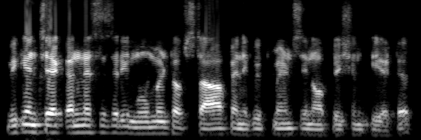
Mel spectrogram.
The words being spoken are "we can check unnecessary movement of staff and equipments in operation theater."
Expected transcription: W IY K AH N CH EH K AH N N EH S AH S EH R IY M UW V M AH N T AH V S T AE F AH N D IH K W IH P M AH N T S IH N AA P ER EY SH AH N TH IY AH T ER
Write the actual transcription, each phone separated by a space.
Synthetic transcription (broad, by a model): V IY K AH N CH EH K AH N N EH S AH S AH R IY M UW V M AH N T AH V S T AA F AH N D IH K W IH P M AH N T S IH N AA P ER EY SH AH N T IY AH T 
